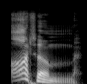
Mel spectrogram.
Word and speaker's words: autumn: The trees look beautiful in autumn. Autumn. With a silent N.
